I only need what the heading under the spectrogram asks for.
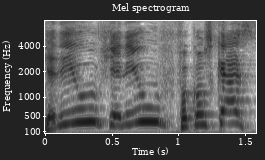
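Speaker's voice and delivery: put-on high, panicked old man voice, blurted out.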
